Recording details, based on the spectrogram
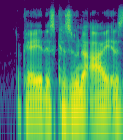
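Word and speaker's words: Kizuna AI: Okay, it is Kazuna I. It is not as it is not Kazuna AI. It is pronounced Kazuna.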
